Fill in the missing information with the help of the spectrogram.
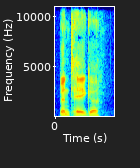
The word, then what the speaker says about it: Bentayga: Bentayga.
